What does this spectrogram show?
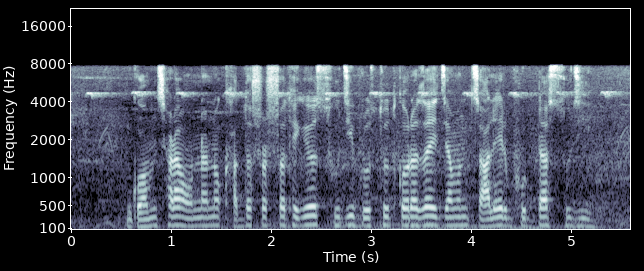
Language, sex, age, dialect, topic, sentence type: Bengali, male, 18-24, Standard Colloquial, agriculture, statement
